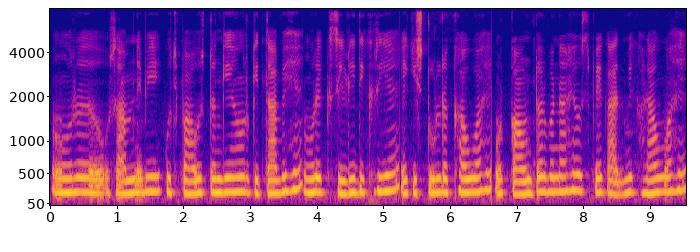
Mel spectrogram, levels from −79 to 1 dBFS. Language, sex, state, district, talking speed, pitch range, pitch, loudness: Hindi, female, Uttar Pradesh, Jyotiba Phule Nagar, 200 wpm, 205-225 Hz, 215 Hz, -13 LUFS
